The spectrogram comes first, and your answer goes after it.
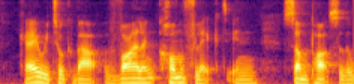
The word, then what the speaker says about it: conflict: Conflict and conflict. Just one syllable stress and you've got a totally different meaning.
